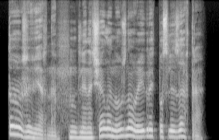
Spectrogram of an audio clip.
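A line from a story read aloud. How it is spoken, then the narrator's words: Heavy sigh. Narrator (Russian): тяжело вздохнув, ответила Рика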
